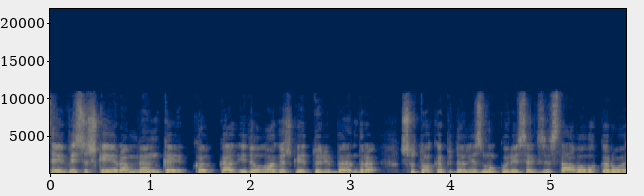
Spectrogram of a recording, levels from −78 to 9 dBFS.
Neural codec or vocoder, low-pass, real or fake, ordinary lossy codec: none; 10.8 kHz; real; AAC, 64 kbps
